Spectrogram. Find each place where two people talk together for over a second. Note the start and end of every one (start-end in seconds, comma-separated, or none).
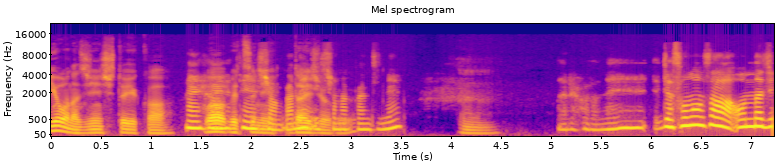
1.6-2.9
